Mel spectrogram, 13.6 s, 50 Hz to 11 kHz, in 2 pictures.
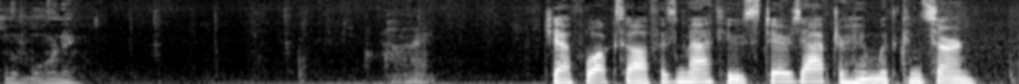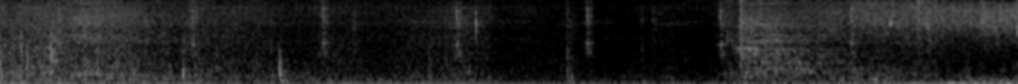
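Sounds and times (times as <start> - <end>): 
speech: 0.0 - 0.7, 2.6 - 3.0, 3.7 - 6.6
faint low hum: 0.0 - 13.5
scattered drips and soft ticking impacts: 11.6 - 13.5
steady rain outside a house: 11.7 - 13.5.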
